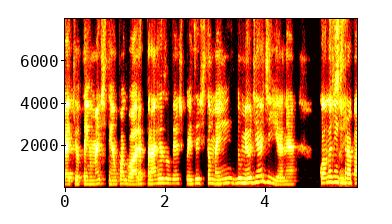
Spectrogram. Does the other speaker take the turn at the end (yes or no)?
no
